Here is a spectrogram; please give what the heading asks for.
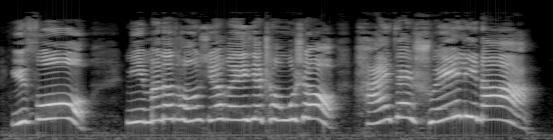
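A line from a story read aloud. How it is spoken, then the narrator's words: Urgent shout. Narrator (Chinese): 古奇兽赶紧朝他们大喊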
